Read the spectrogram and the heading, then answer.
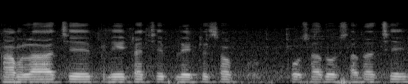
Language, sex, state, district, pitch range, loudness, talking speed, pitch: Bengali, male, West Bengal, Jhargram, 115-120 Hz, -24 LUFS, 175 wpm, 120 Hz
